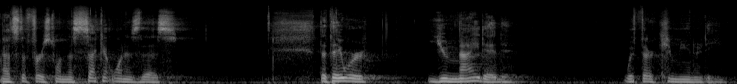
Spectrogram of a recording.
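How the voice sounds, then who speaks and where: A man's somewhat breathy, medium-pitched voice at a moderate pace, with ordinary pitch variation and long, frequent pauses. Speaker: pastor. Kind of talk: sermon; fervent prayer. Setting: church. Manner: earnest, pleading, heartfelt.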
